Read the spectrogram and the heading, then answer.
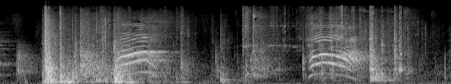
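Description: A phone is thrown and slams into something twice, two loud sharp crashing thuds a couple of seconds apart, each followed by a strained, pitched vocal outburst.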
